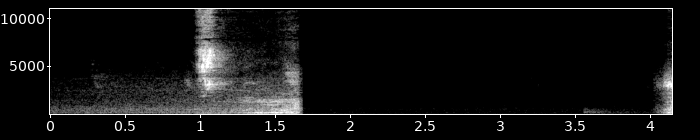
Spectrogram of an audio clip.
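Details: A Eurasian tree sparrow feeding on persimmons in a persimmon tree with other wild birds gives a single sharp, high chirp, then a soft rustle; after a pause, a second chirp begins.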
